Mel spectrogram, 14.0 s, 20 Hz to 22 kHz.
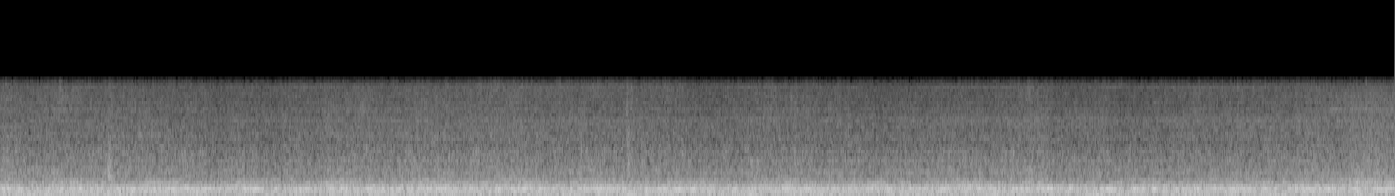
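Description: Steady running noise inside the cabin of a 300 series Shinkansen train: a low rumble with a steady hum, unchanging throughout.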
